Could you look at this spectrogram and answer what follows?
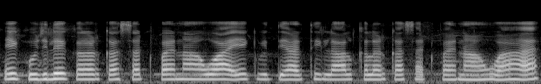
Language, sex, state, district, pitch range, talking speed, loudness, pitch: Hindi, female, Bihar, Katihar, 225-235 Hz, 190 wpm, -16 LUFS, 235 Hz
